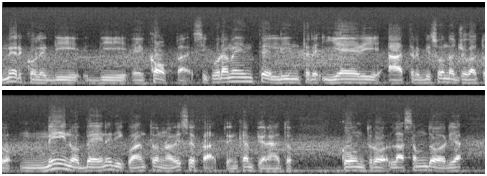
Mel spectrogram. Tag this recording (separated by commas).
Speech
